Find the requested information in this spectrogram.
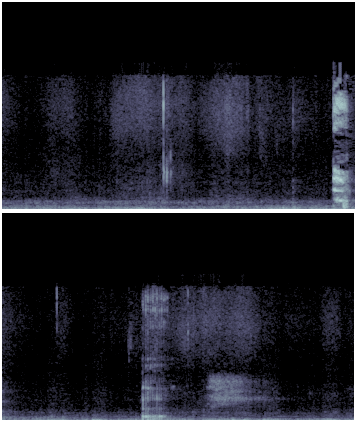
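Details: Two sudden, short gulping sounds over a quiet outdoor background at a park: loud hiccups.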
